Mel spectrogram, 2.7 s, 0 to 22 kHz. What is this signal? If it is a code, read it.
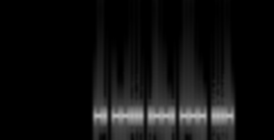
Morse code, heard as a keyed tone, about 53 wpm, 700 Hz. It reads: N7POV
